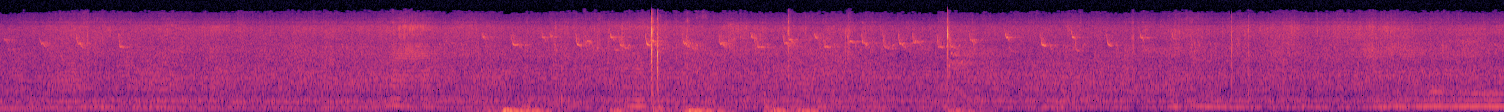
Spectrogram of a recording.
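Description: Honey bees buzzing steadily around an open hive during a frame inspection. Midway come a few low thuds and sharp clicks as the hive tool and wooden frames are handled.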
